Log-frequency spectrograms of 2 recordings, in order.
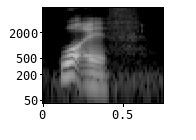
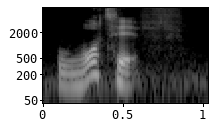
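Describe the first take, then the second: First: The T is dropped between the two words. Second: The T is pronounced and linked into 'if'. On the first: It sounds like an ordinary British person. "then you drop the T" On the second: It sounds posh, like the Queen. "you would enunciate your T and you would connect the two words together"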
